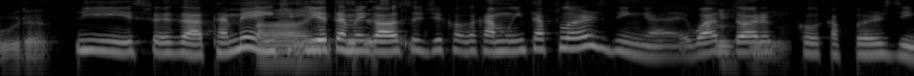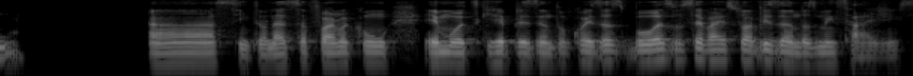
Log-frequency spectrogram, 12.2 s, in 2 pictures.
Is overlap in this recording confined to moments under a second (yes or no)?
no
